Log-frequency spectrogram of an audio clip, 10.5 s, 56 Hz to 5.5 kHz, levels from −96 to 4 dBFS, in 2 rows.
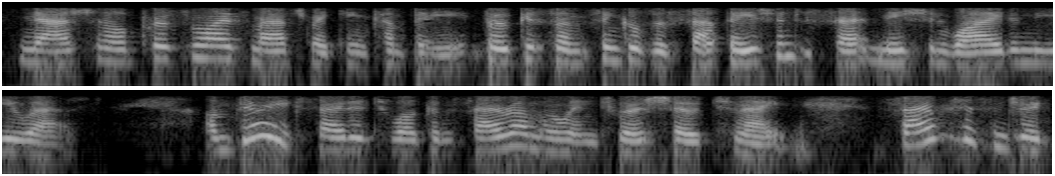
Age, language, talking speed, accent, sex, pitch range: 30-49, English, 165 wpm, American, female, 190-255 Hz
